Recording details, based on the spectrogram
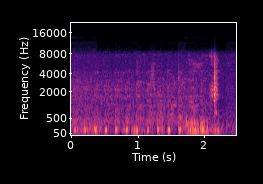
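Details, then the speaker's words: Yamaha Mio Sporty scooter, fixed after a weak battery and a non-working regulator made it stall when braking. Even, steady single-cylinder idle at about three pulses a second, no dying out. Normal idle. "battery niya mahina tapos regulator niya Hindi nagana kaya pag pineo namamatay ngayon okay na goods na"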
